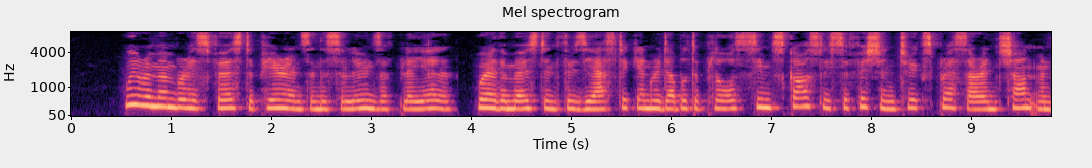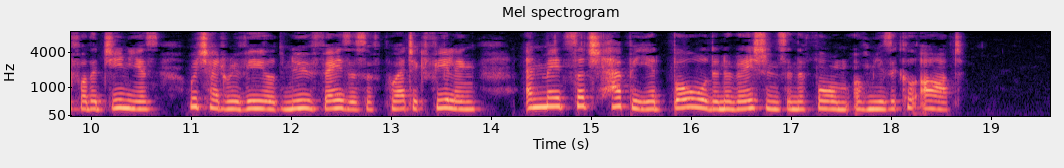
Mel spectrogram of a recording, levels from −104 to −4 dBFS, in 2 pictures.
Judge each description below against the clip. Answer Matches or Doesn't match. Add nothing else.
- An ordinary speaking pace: Matches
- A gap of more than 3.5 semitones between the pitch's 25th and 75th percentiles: Doesn't match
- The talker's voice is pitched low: Doesn't match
